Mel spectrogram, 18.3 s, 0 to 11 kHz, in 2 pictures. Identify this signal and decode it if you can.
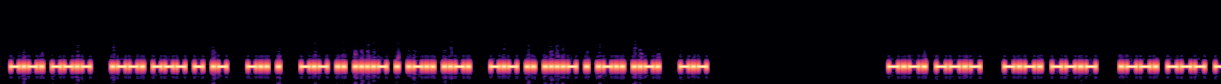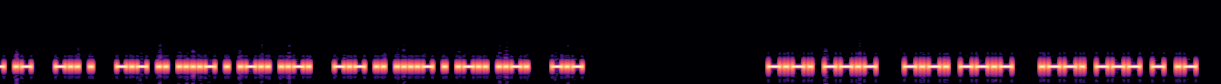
Morse code, heard as a keyed tone, about 52 wpm, 700 Hz. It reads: CQ POTA DE KI4ELF KI4ELF K CQ CQ POTA DE KI4ELF KI4ELF K CQ CQ POTA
